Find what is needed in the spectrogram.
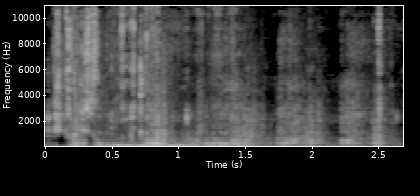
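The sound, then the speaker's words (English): Loud crunching of smoky-meat-flavoured chips from a pouch being bitten and chewed, a dense burst of crackly snaps that continues in irregular bites for a few seconds with no talking. “Crunch into this together.”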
